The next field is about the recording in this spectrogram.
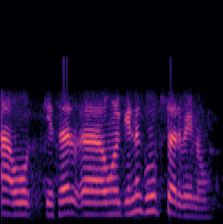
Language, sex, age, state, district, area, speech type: Tamil, female, 18-30, Tamil Nadu, Pudukkottai, urban, conversation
